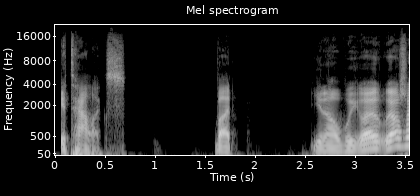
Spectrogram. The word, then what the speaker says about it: Etalyx: I pronounce it like Etalyx.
